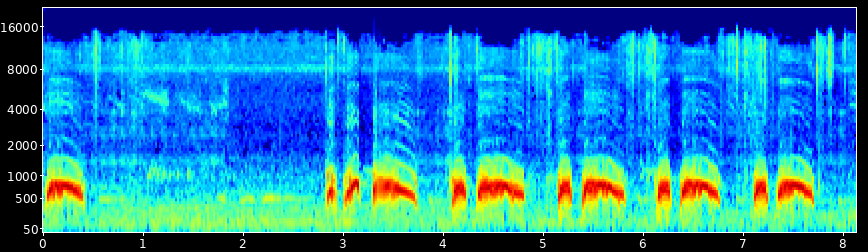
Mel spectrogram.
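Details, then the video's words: Khmer spotted dove giving low, hollow coos in quick paired and single notes, then a short phrase after a pause, repeated steadily; otherwise quiet. "Spotted Dove Sound លលកខ្មែរសម្លេងល្អណាស់"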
